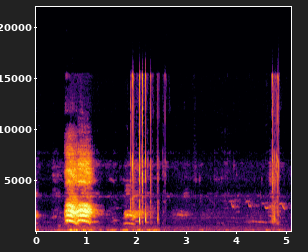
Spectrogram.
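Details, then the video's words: Birds at a haveli: a loud, harsh, crow-like caw opens, followed by shorter rough calls and a few faint high chirps over a low steady hum. "Birds chirping a beautiful sound of birds in hawelli"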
